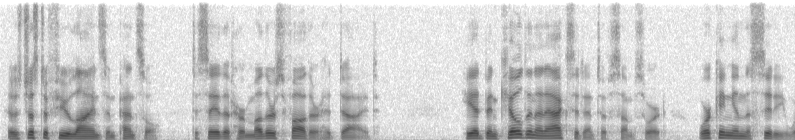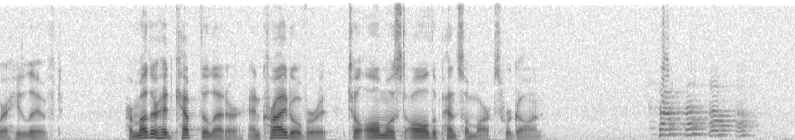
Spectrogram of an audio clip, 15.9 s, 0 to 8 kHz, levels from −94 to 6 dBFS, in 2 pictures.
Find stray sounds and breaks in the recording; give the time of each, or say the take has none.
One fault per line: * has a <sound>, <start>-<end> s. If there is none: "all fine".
* has a laugh, 14.4-15.6 s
